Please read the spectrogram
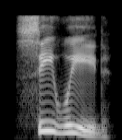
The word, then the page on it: seaweed: síːwìːd; スィーウィード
